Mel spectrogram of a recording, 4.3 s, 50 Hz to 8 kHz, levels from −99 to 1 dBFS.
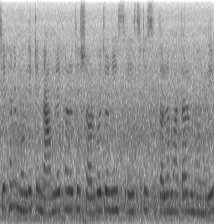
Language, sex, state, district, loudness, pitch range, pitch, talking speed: Bengali, female, West Bengal, Jhargram, -27 LUFS, 225-250 Hz, 235 Hz, 155 wpm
